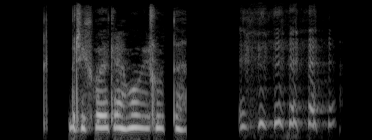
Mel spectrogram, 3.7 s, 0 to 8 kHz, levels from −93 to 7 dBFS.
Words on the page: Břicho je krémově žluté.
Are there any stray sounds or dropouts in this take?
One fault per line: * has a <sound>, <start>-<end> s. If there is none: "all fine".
* has a laugh, 2.4-3.4 s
